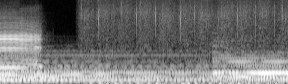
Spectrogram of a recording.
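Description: A demon goat in the game OneShot gives a drawn-out, buzzy bleat, steady and tonal, heard alone over a soft background hiss.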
